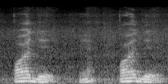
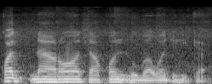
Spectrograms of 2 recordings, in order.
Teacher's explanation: lafal qad ada huruf dal yang berharakat sukun, maka pantulkanlah bunyinya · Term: qalqalah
